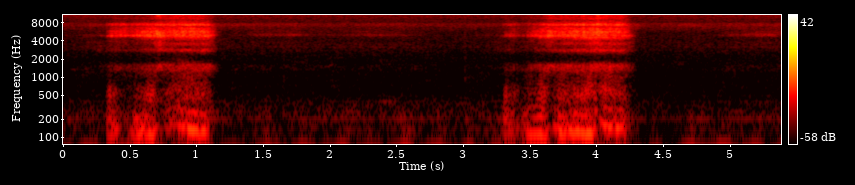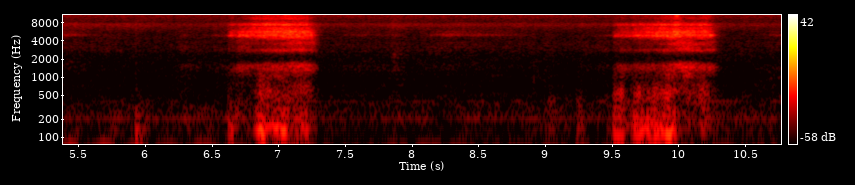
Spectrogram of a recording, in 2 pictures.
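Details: Hunter the beagle, a dog, snoring: four rattling snores about every three seconds, around 20 a minute, with quiet breathing between them.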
